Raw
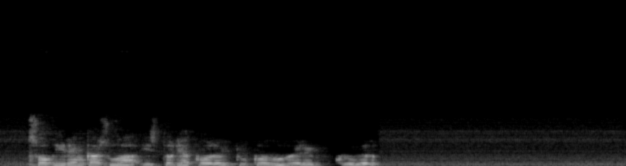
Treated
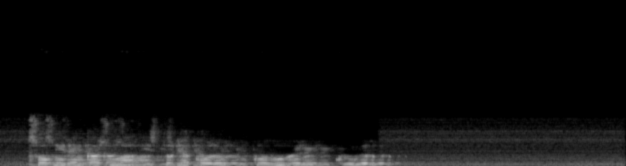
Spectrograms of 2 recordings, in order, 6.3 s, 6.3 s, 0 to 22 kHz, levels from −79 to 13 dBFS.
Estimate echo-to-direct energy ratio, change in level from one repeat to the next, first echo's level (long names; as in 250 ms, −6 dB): −8.0 dB, −16.0 dB, −8.0 dB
